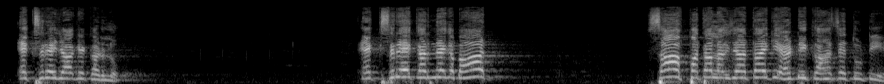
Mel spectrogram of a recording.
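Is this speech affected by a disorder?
No.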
